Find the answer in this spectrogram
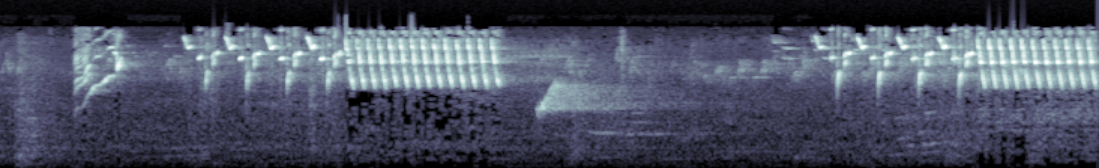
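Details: Goldfinch hybrid in segmented song: quick twittering chirps lead into a fast, buzzy rattling trill, a brief pause with a softer rising note, then the twitter-and-trill phrase begins again.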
